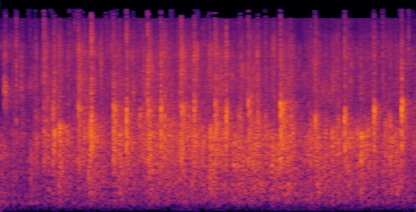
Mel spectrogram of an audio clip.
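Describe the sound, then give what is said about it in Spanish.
A crowd applauds the Lord during a sermon, many hands clapping steadily for several seconds in a dense, continuous wash of sound with no voices rising above it. “Un aplauso al Señor.”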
